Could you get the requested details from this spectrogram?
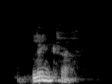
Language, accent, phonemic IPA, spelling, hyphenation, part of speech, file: English, Southern England, /ˈblɪŋkə/, blinker, blink‧er, noun / verb, LL-Q1860 (eng)-blinker.wav
- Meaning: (noun) 1. Anything that blinks 2. The turn signal of an automobile 3. A shield attached to the bridle of a horse or other domesticated animal to prevent it from seeing things behind it and to its side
